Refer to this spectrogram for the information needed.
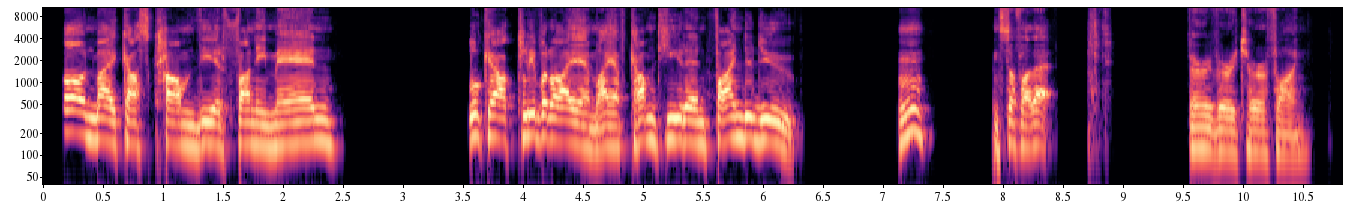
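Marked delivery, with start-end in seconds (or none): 0.2-6.4 put-on threatening Eastern European accent. Describing what a visitor will say on arrival, put-on Eastern European accent. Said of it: "he will put on a Eastern European accent".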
